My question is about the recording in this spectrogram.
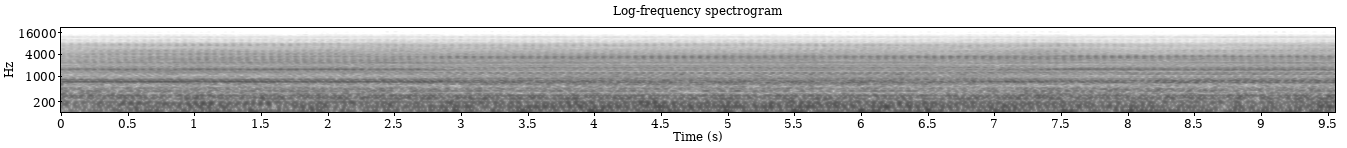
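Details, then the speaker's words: Duet petrol engine with sneezing fault, throttle work in progress, valve removed: steady fast idle right from start, throttle adjustment has no effect, no drop or stumble; owner suspects an air leak, cause not confirmed. "капец сразу на запуске холостые высокие покрутим ничего не происходит"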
